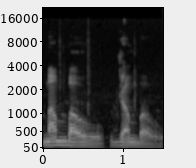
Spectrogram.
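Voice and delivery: slow, drawn-out Southern US drawl. Showing how the southern version is said, a slow southern drawl. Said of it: "It's when you say it all slow".

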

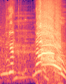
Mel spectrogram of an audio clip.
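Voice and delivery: high, loud dismayed shout.

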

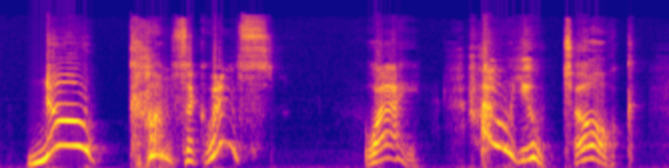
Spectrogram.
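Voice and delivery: sharp, snappy, very high-pitched delivery. A wife retorts to her husband's soothing reassurance, sharply. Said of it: "retorted Mrs. Squeers sharply".

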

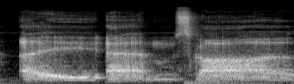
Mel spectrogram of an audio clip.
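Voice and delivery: throaty robotic villain voice, announcer-like. The speaker demonstrates the voice he came up with; Scarr voice. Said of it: "I came up with this voice".

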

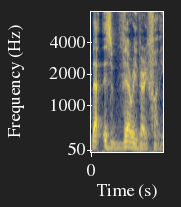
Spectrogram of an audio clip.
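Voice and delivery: ordinary talk

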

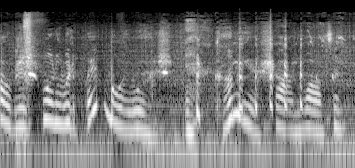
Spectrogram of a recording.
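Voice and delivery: put-on creepy old man voice. Talking about cartoons with friends, the speaker slips into Herbert voice from Family Guy. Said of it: "That guy's the creepiest character in any cartoon".

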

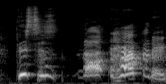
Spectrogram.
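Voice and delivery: overwhelmed, very high, breathless squeal.

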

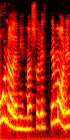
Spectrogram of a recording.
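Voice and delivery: ordinary delivery

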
